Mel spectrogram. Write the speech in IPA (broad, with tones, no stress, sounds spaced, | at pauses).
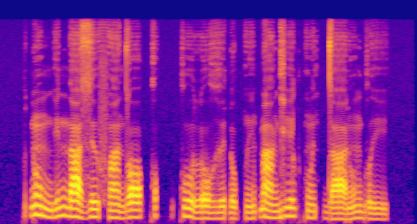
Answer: ɗ ũ˦˨ ŋ i˦ n a˦˨ z ɨ˦˨ f ã˧ d ɔ˦ k | k u˦˨ l o˨ ɣ ɨ˨ ɗ o˨ p ĩ˧ ɓ ã˧ ɡ iː˦ l kʷ ĩ˧ t d aː˨ ɾ ũ˦ ɡʷ i˨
